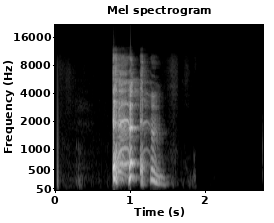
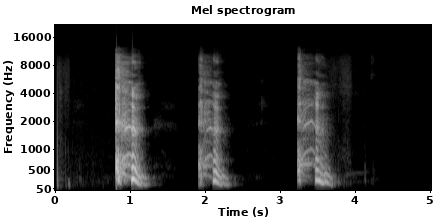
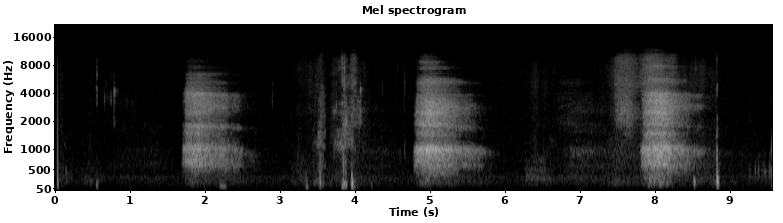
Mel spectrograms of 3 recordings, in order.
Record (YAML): cough_length: 2.8 s
cough_amplitude: 31823
cough_signal_mean_std_ratio: 0.28
three_cough_length: 5.0 s
three_cough_amplitude: 32767
three_cough_signal_mean_std_ratio: 0.29
exhalation_length: 9.6 s
exhalation_amplitude: 5864
exhalation_signal_mean_std_ratio: 0.37
survey_phase: beta (2021-08-13 to 2022-03-07)
age: 65+
gender: Female
wearing_mask: 'No'
symptom_none: true
smoker_status: Never smoked
respiratory_condition_asthma: false
respiratory_condition_other: false
recruitment_source: REACT
submission_delay: 3 days
covid_test_result: Negative
covid_test_method: RT-qPCR
influenza_a_test_result: Negative
influenza_b_test_result: Negative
